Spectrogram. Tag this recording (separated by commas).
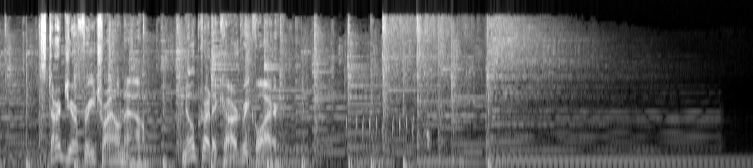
Music, Speech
